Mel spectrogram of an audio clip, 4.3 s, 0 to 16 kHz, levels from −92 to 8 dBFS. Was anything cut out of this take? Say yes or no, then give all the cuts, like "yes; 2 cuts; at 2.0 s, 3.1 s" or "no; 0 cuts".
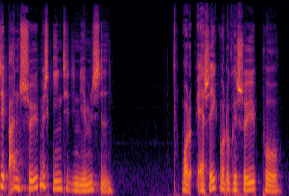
no; 0 cuts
